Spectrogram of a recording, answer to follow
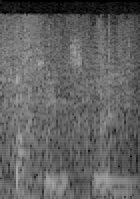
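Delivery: ordinary talk, nothing marked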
